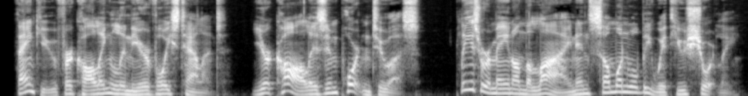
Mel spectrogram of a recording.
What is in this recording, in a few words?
On Hold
